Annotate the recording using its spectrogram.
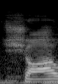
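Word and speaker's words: Shaul: like I wasn't sure if Shaw was the way to pronounce it, but she assured me yes, that's how you pronounce her name.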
